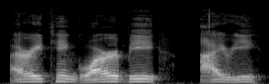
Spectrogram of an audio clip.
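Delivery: put-on Jamaican patois; reassuring line in a mock Jamaican accent. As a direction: imitate an actor's Jamaican accent. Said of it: "Jamaican accent".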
